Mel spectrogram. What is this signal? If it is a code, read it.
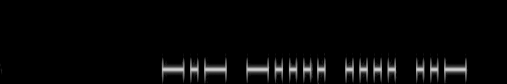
Morse code, heard as a keyed tone, about 20 wpm, 700 Hz. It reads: K6HU
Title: Speed Racing - USA 1x2 Call Signs 17wpm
